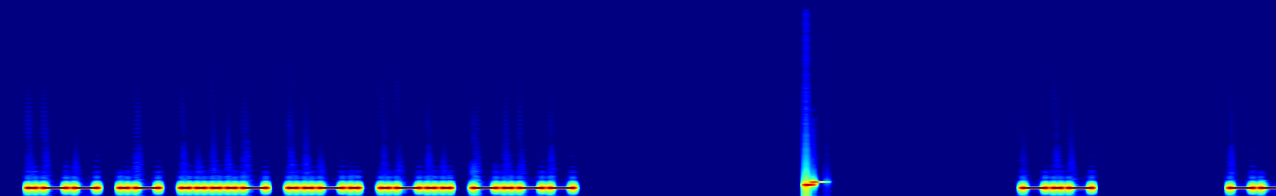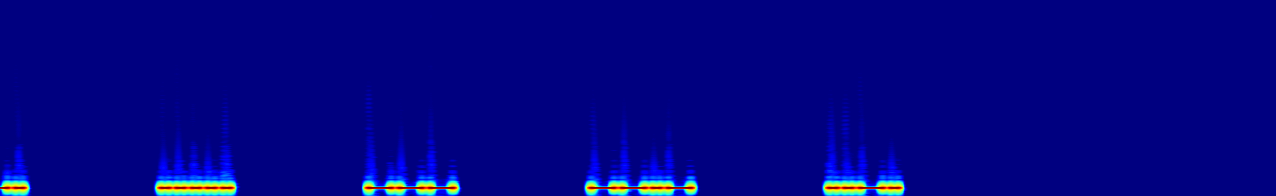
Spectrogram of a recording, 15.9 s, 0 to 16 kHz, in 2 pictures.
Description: Morse code, heard as a keyed tone, about 25 wpm, spaced as for 13 wpm, 700 Hz. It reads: WA4FLY KG5OQF
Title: USA Call Signs - 6 Characters - 6x Character Spacing - 25wpm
